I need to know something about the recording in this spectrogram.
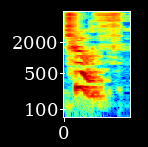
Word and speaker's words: truth: Ó a pronúncia de truth, verdade. Ok? Ó. To uncovering the absolute truth. Ó o som do TH. Percebe que não é F? Truth. É um som soprado.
